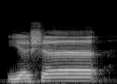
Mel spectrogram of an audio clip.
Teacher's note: الف کے اوپر بڑی مد ہے، 5 الف کے برابر کھینچ کر پڑھیں گے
